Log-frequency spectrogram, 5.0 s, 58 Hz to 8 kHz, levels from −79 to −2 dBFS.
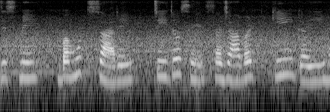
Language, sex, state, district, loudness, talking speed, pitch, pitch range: Hindi, female, Chhattisgarh, Raipur, -20 LUFS, 110 wpm, 260 Hz, 230-280 Hz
